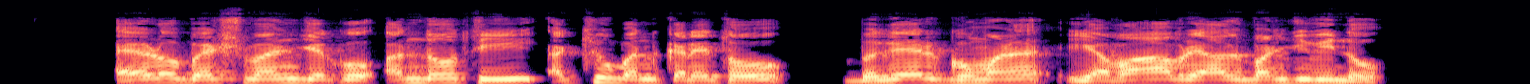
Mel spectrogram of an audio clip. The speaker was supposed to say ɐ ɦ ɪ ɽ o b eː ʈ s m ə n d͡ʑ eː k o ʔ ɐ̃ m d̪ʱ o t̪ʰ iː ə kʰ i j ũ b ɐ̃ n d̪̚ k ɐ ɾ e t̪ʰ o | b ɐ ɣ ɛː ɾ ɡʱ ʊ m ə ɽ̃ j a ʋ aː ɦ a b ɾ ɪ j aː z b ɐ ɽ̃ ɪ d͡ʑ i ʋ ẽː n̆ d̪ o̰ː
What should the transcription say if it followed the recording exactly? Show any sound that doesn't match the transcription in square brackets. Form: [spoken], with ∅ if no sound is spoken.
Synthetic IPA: ɐ ɦ ɪ ɽ o b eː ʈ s m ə n d͡ʑ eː k o ʔ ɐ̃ [n] d̪ʱ o t̪ʰ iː [ɐ] kʰ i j ũ b ɐ̃ n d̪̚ k ɐ ɾ e t̪ʰ o | b ɐ ɣ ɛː ɾ ɡʱ ʊ m ə ɽ̃ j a ʋ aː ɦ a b ɾ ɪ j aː z b ɐ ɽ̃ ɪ d͡ʑ i ʋ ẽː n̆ d̪ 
